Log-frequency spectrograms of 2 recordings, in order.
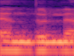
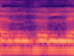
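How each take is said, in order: No difference in how they are said.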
